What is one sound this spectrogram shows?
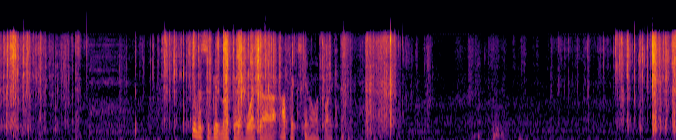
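A foil card pack crinkles and rustles in hands.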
